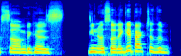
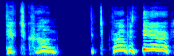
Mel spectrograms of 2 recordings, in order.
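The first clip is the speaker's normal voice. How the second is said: starstruck fan; 6 semitones higher than usual. Retold or imitated. Fangirling Ron voiced in story.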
